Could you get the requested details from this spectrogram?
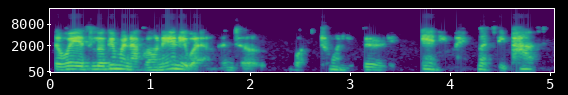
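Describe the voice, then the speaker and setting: A woman performing a solo comedy monologue, chatty, swinging between loud exclaims and hushed asides. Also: mid-range voice, fast talker, husky. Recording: dull lo-fi livestream sound.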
